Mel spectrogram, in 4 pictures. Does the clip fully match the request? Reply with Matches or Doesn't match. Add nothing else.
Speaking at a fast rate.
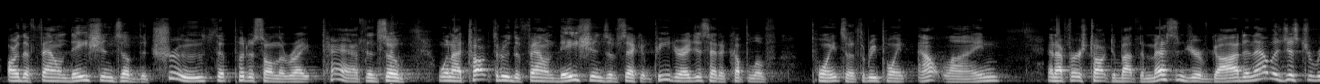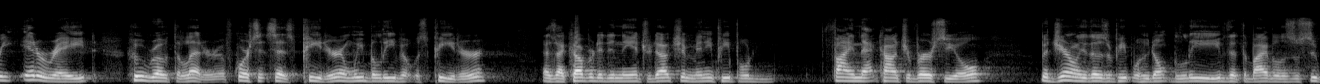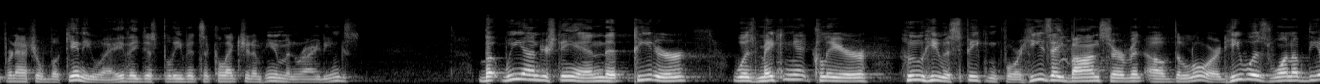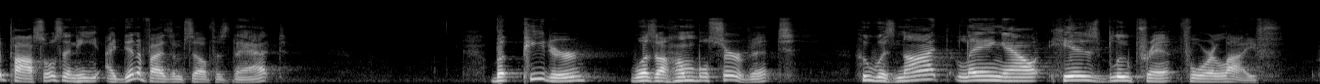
Doesn't match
